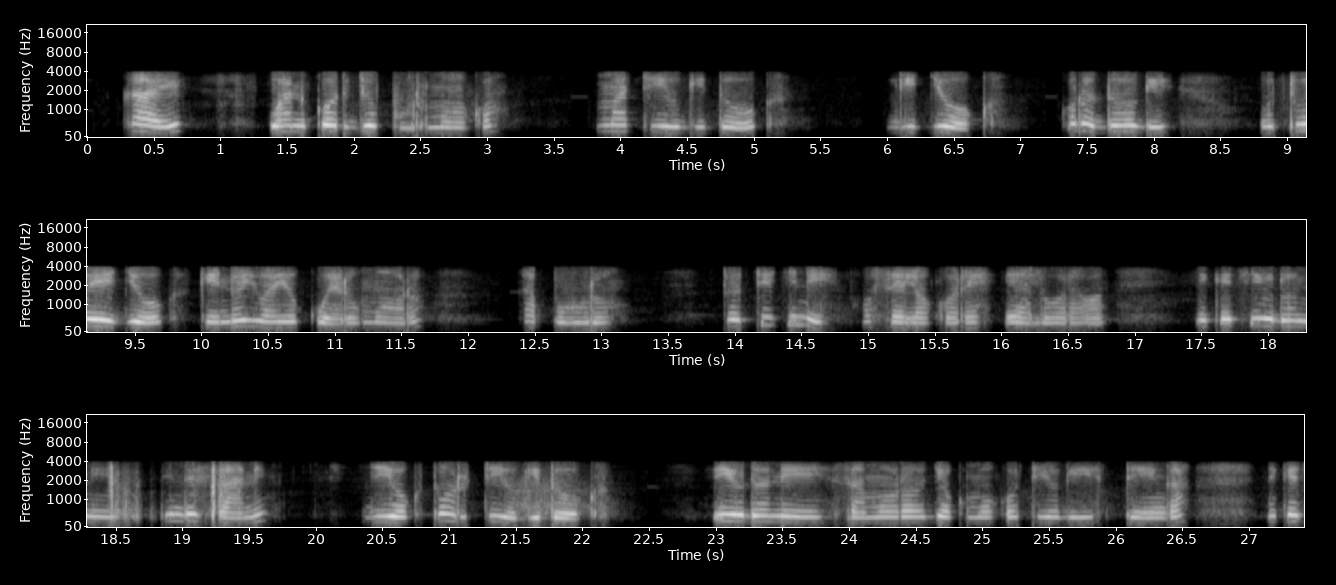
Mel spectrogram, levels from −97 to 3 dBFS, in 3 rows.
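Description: Speech carried over a Speex codec path working normally, confined to a telephone-style band of roughly 300 Hz to 3.5 kHz with nothing above about 3.8 kHz, its light coding texture consistent with a setting around 15 kbps, and no faults present.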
